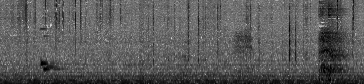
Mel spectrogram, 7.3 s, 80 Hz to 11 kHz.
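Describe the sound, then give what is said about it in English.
Faint clicks and taps of a memory card being pushed into the SD card slot of a Zoom H1essential 32-bit float portable audio recorder, with a few light ticks and a brief rustle of handling near the end. “And when you put the card in, come on.”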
